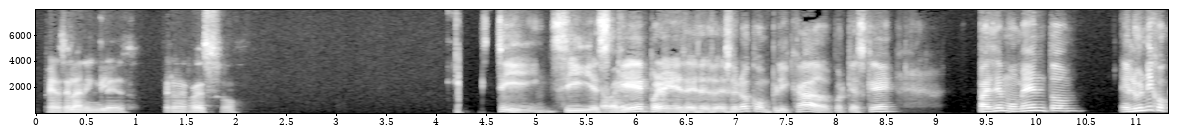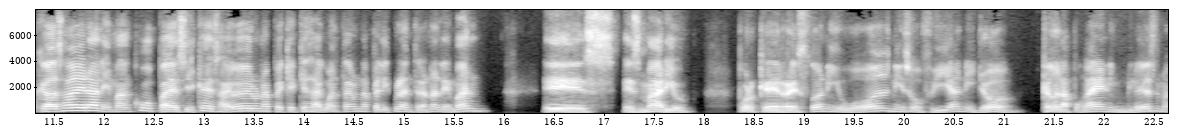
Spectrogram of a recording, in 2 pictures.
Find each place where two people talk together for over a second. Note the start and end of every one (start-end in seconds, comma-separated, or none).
none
